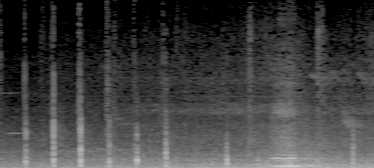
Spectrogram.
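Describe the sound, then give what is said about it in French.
Quick running footsteps of a girl running down a hill patter in a steady rhythm, about a dozen light thuds over a soft outdoor background hiss, with a brief whooshing swell near the end. “Merci crie-t-elle en dévalant la colline.”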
